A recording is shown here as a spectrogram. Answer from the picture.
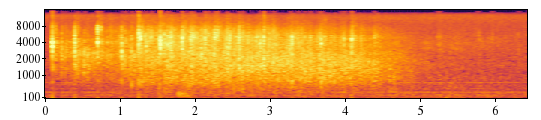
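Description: Audience applauding in a large indoor hall. It breaks out suddenly at the start, swells into steady clapping for about four seconds, then dies away near the end.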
